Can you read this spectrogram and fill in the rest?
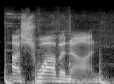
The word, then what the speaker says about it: Ashwaubenon: This one's pronounced Ashwaubenon, okay? Do you think that any of them, even just one of these four people from Wisconsin, were able to pronounce this Wisconsin city? Ashwaubenon.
